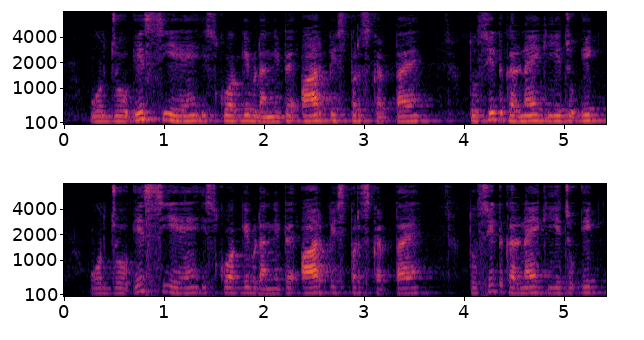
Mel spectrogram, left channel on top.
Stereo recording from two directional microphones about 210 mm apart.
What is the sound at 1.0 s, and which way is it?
Speech, 15° right (ahead or behind).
